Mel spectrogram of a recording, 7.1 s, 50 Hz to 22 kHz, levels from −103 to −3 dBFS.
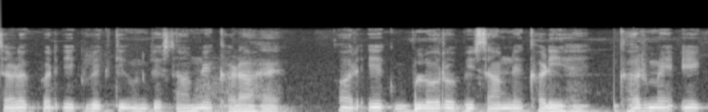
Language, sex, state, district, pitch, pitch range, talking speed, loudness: Hindi, male, Arunachal Pradesh, Lower Dibang Valley, 100 Hz, 95-105 Hz, 150 wpm, -17 LUFS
